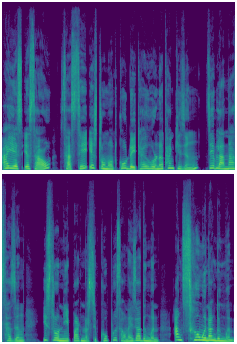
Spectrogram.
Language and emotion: Bodo, surprised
